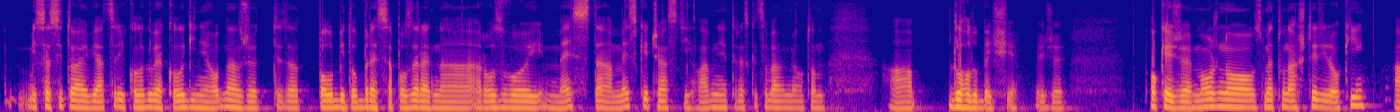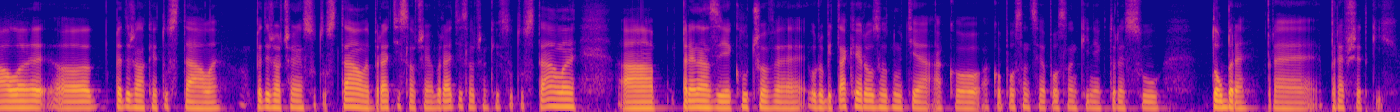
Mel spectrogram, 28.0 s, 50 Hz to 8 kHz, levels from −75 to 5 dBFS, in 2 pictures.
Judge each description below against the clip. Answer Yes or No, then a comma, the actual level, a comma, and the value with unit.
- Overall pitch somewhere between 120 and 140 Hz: Yes, low, 130 Hz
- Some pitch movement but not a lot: No, narrow, 1.6 semitones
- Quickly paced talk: No, average, 155 wpm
